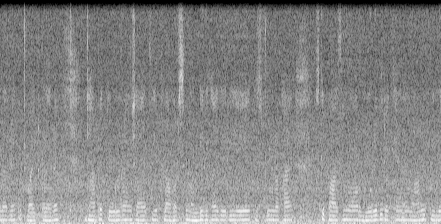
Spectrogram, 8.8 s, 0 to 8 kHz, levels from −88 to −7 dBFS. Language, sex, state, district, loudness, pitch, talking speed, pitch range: Hindi, female, Chhattisgarh, Bastar, -15 LUFS, 160 Hz, 250 wpm, 155-165 Hz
